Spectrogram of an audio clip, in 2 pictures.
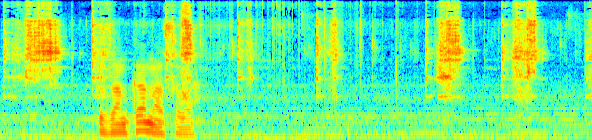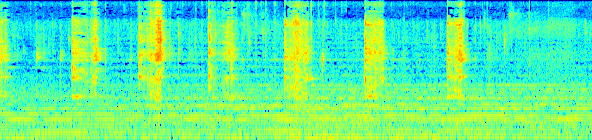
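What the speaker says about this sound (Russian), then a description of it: "Масло наше зашкварчало. Сейчас его перемешиваем и борта смазываем" Oil sizzles in a kazan over a campfire for chicken, with a utensil stirring and scraping it in a loud burst at the start, then intermittent clinks and scrapes against the pot under a steady frying hiss; one brief phrase is spoken.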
